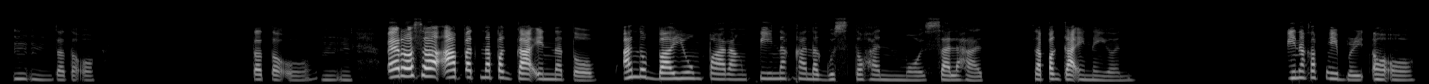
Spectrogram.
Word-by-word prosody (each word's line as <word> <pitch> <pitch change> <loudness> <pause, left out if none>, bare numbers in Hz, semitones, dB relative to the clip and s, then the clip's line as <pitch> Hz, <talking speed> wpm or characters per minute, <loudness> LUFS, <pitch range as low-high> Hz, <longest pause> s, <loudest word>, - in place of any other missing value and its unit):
Mm, 235 -5 -18
totoo. 205 -1 -15 1.6
Totoo, 225 0 -11
mhm. 210 0 -21 0.3
Pero 365 +4 +8
sa 380 -4 +7 0.2
apat 335 -1 -1
na 320 -1 -3
pagkain 250 -5 +2
na 230 -2 -10
to, 185 -1 -10 0.2
ano 345 +5 +1
ba 270 -2 +2
yung 275 0 -8
parang 240 -3 -6
pinaka-nagustuhan 235 -4 -11 0.2
mo 195 0 -16
sa 210 0 -6
lahat? 200 -3 -11 0.5
Sa 240 - -4
pagkain 230 -3 -1
na 210 -1 -15
yun? 190 +1 -21 1.5
Pinaka-favourite, 285 -9 -7
oo. 210 -3 -9
235 Hz, 105 wpm, -23 LUFS, 210-270 Hz, 1.6 s, Pero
